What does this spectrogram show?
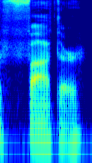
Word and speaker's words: Vater: And the German V. The German V, pronounced V, sounds like an English F. Like in Vater, father. Exactly. You hear Vater.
